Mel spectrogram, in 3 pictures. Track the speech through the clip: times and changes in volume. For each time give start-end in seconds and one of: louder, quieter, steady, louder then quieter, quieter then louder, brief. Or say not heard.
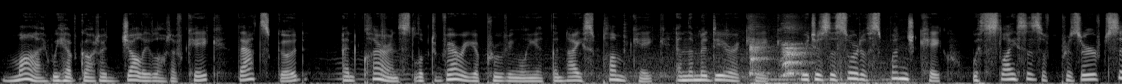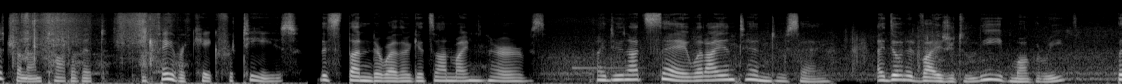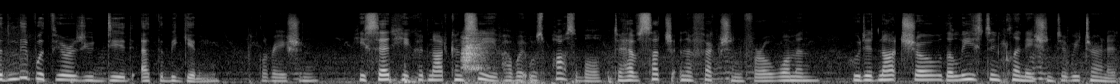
0.0-33.6 steady.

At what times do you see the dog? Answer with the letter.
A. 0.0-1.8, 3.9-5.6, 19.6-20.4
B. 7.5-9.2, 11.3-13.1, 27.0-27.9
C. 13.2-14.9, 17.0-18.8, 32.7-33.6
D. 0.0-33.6
B.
